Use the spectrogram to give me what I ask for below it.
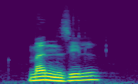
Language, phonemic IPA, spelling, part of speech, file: Arabic, /man.zil/, منزل, noun, Ar-منزل.ogg
- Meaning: 1. house, dwelling 2. place where one dismounts, halts a journey 3. a temporary stop for travellers, lodging house, way station, hotel, inn 4. relay point on a road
